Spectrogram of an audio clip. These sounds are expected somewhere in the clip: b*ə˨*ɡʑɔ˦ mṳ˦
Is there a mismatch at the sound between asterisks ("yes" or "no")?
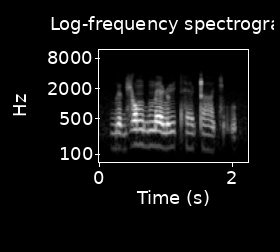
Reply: yes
